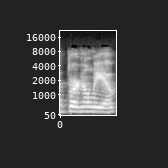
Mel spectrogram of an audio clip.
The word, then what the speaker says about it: Bernalillo: Pronounce the name of your organization properly for me, Maria. It's the Bernalillo County Home Visiting Work Group.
